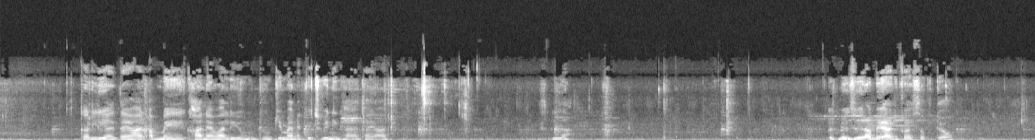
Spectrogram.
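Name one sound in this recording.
A young woman talks calmly close to the microphone.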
